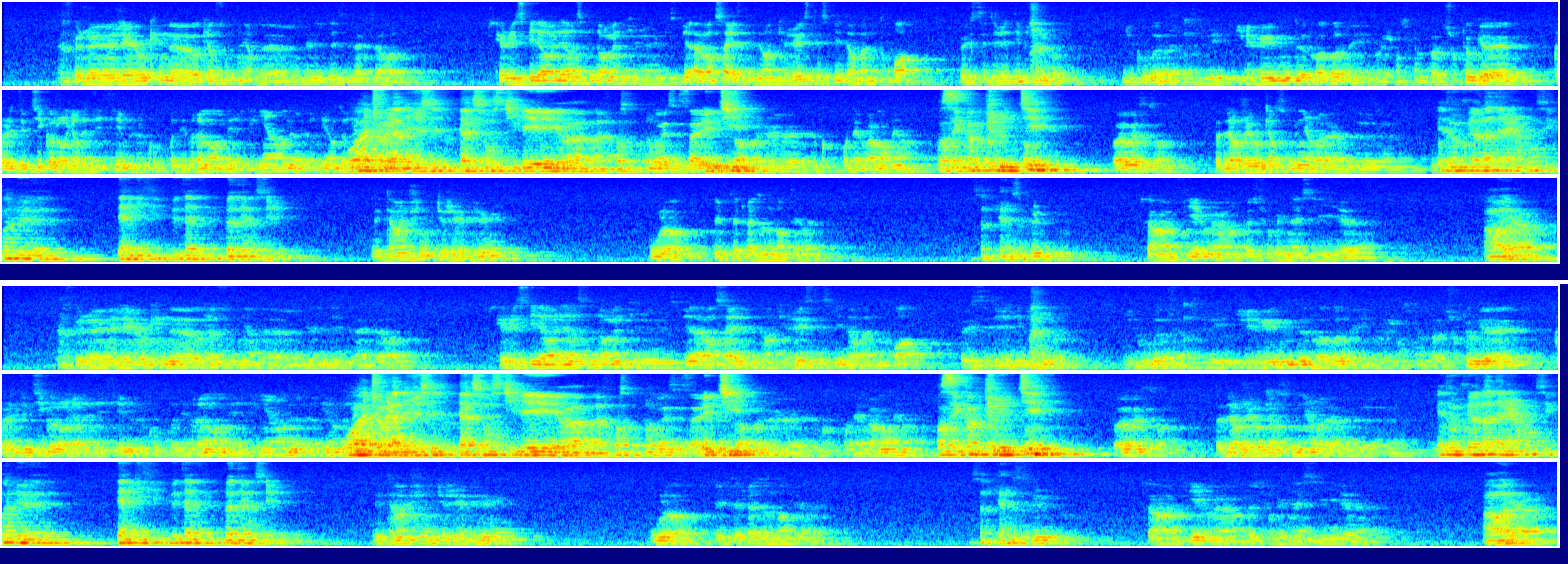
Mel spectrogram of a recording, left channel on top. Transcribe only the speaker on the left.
Parce
que j'ai j'ai aucune, euh, aucun souvenir de, de, de ces acteurs. euh. Parce que le Spider, les derniers Spider-Man que j'ai, les Spi- avant ça, les Spider-Man que j'ai eu, c'était Spider-Man 3. Euh, c'était, j'étais petit,
quoi. Du coup,
euh,
je l'ai
je l'ai vu une ou deux fois, quoi, mais ouais, je m'en souviens pas. Surtout que quand j'étais petit, quand je regardais des films, je comprenais vraiment, mais rien, ne- rien de
rien,
genre.
Ouais, c'est ça,
et
l'histoire,
moi, je, je comprenais vraiment rien.
Genre,
c'était
pas
possible
pour moi. Ouais, ouais, c'est ça. C'est-à-dire, j'ai aucun souvenir euh, de,
de
rien,
quoi.
Les derniers films que j'ai vus, oula, c'est peut-être La Zone d'intérêt.
Je sais
plus du tout. C'est un film euh, un peu sur les nazis. euh,
Enfin,
il y a,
